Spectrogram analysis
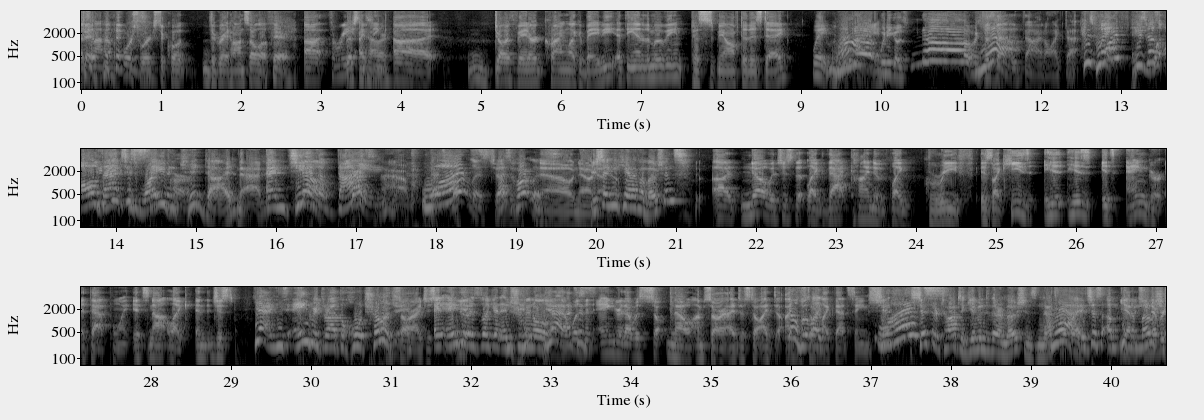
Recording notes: Also sorry for the audio quality we get kinda loud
